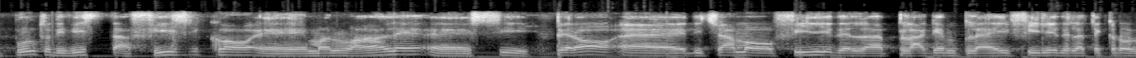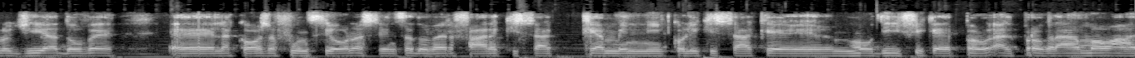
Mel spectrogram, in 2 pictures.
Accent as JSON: {"language": "Italian", "town": "Salcedo", "region": "Veneto", "country": "Italy", "tie": "born or raised there", "lives_now": "Lugo di Vicenza, Italy", "said": "viviamo nel Vicentino, diciamo alla base della pedemontana veneta. Il mio paese di origine è Salcedo, mentre vivo da tanti anni a Lugo di Vicenza, a 2-3 chilometri dal paese dove sono nato."}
